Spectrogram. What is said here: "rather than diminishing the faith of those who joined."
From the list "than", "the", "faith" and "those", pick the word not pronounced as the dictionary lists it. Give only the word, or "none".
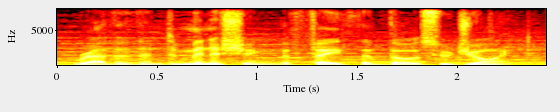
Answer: none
